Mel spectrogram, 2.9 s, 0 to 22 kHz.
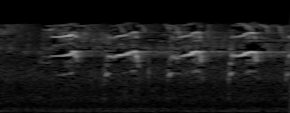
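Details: Juvenile bald eagle vocalizing as an adult arrives with fish on June 22, 2021: four short, high, slurred whistles at even intervals, each swelling and fading, over faint background hiss.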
